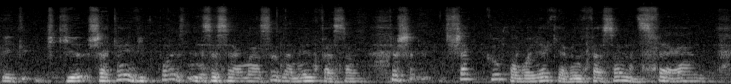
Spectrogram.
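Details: Adult speaker; normal speech.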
